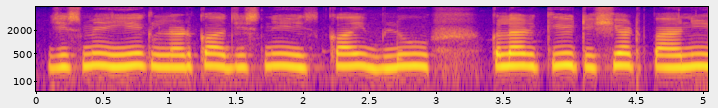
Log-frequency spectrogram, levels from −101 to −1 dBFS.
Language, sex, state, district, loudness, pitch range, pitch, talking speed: Hindi, male, Uttar Pradesh, Shamli, -15 LUFS, 235-255 Hz, 245 Hz, 130 wpm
